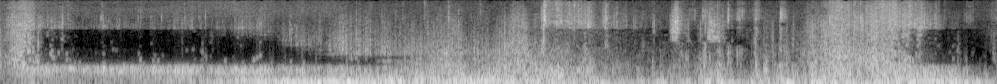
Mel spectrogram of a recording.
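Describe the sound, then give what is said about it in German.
Heavy wind buffets the microphone outdoors as the person recording walks, in a continuous low rumble, with gusty surges and rough flutter filling the low end for the whole stretch; no clear talking comes through. “Oh Mann, dieser Wind hier ist auch, macht einen verrückt, wenn man einen Podcast aufnimmt und laufen will.”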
